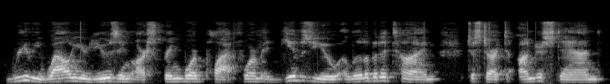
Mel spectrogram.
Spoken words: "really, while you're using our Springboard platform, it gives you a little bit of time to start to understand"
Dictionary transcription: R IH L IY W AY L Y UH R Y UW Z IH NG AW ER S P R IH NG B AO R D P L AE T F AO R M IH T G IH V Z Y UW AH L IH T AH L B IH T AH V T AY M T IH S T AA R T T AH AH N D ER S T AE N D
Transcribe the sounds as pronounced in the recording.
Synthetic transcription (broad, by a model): R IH L IY W AY L Y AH R Y UW Z IH NG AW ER S P R IH NG B AO R D P L AE T F AO R M IH T G IH V Z Y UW AH L IH T L B IH T AH V T AY M T IH S T AA R T T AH AH N D ER S T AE N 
